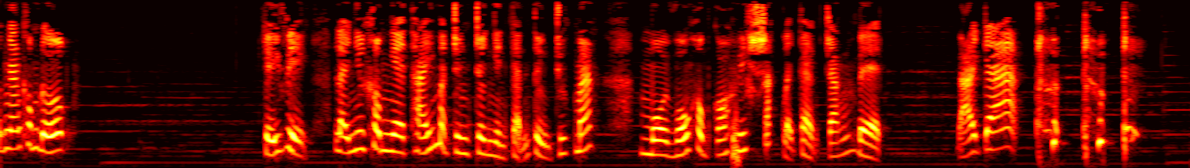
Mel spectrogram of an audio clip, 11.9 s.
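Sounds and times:
speech: 0.0s - 0.8s, 2.6s - 8.9s, 9.6s - 11.1s
dry cough: 10.4s - 11.5s.

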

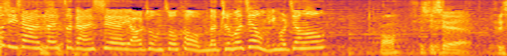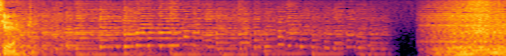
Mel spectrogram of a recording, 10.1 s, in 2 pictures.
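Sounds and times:
speech: 0.0s - 5.4s
steady tonal musical passage: 0.4s - 9.0s
car engine revving: 9.2s - 10.1s.

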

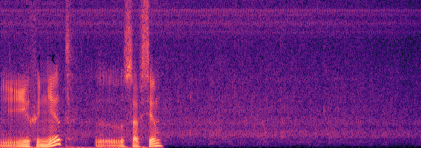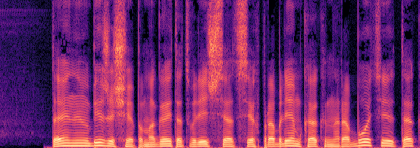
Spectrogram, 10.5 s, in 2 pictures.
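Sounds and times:
speech: 0.0s - 2.1s, 5.9s - 10.4s
stream of clear clean water flowing: 0.0s - 5.8s.

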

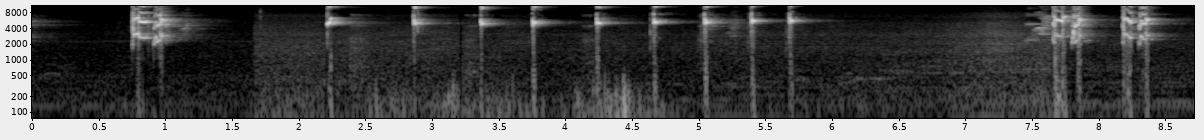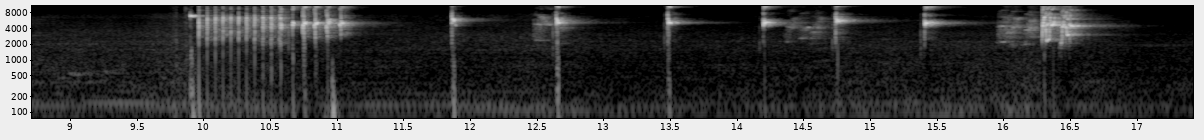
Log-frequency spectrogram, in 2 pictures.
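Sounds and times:
lovebird squawking and chirping: 0.7s - 1.3s, 2.2s - 5.9s, 7.4s - 8.6s, 9.8s - 16.9s.

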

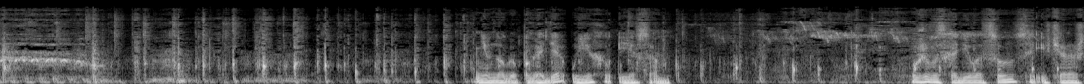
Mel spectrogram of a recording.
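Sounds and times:
horse harnessed to a tarantas carriage whinnying: 0.0s - 4.2s
horse hooves clip-clopping: 0.0s - 10.8s
speech: 4.8s - 6.9s, 9.1s - 10.8s.

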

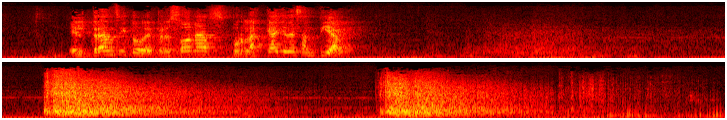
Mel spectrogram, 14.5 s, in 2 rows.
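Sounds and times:
speech: 0.7s - 3.6s
sirens in Santiago: 3.9s - 13.0s
bombs exploding on the government palace in Santiago: 4.0s - 14.1s.

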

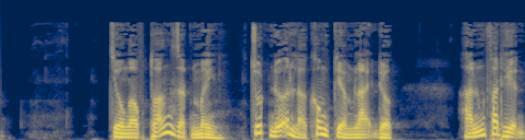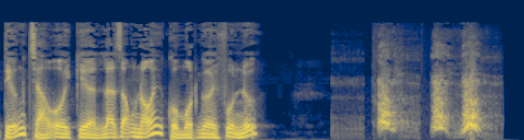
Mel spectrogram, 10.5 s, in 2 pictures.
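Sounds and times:
speech: 1.1s - 4.0s, 4.6s - 7.9s
dog barking before a bush: 9.0s - 10.3s.

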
